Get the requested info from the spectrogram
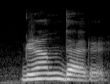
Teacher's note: Se lee la segunda D, más no la primera.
